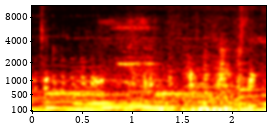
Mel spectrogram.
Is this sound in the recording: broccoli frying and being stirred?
no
